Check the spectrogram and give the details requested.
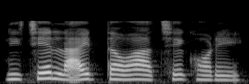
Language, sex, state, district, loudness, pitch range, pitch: Bengali, female, West Bengal, Cooch Behar, -19 LUFS, 215-235 Hz, 230 Hz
